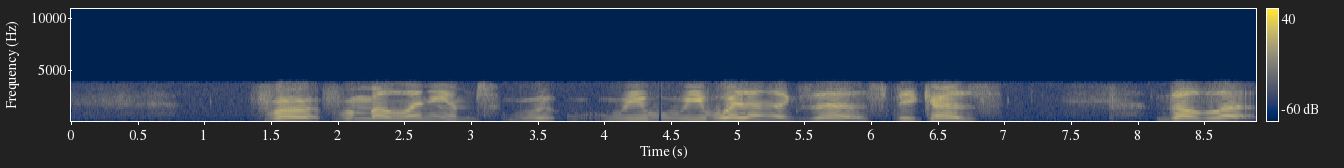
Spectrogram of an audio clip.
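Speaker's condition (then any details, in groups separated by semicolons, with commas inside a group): Speech impediment from birth injury; speech impediment present, comfortable with own voice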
